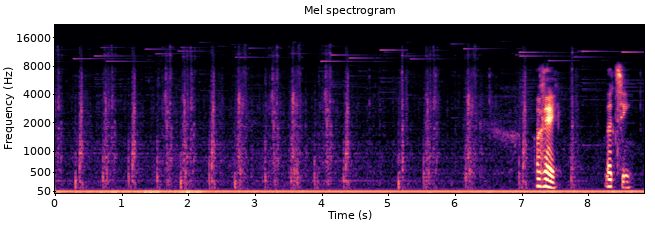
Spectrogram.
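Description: Armored footsteps clank in a steady, quick rhythm.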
